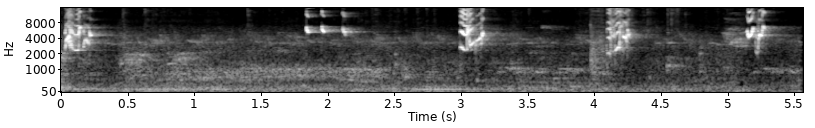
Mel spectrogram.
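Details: Green lovebird, a pet parrot, chirping: sharp high broadband chirps and squeaks come in short bursts about once a second, some doubled or trebled, with quiet low hum between.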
